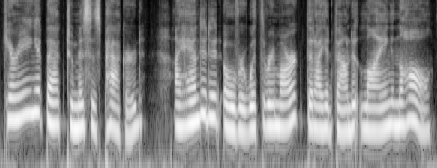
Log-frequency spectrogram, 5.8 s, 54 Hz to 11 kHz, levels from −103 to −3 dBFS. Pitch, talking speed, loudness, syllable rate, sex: 210 Hz, 225 wpm, -16 LUFS, 5.4 syllables/s, female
